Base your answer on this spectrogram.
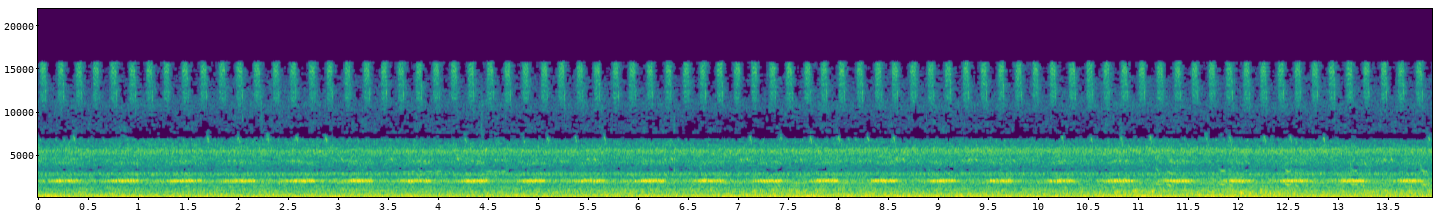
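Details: Crickets chirp through the evening beside a decorated, lit deck where a chihuahua lies; a long, even run of about twenty brief chirps, backed by a fine high pulsing trill and a steady low background murmur.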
